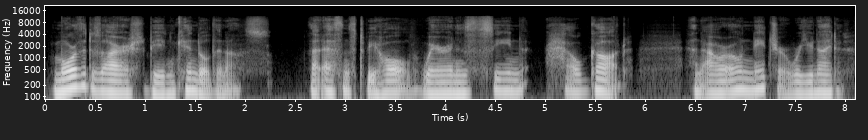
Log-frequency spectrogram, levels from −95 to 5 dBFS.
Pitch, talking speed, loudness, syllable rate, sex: 130 Hz, 170 wpm, -20 LUFS, 5.6 syllables/s, male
